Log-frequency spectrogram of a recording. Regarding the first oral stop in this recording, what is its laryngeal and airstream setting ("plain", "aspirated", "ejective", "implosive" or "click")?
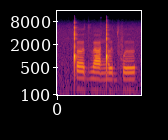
click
